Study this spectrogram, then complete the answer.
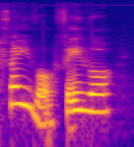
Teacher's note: it has the diphthong a and then the schwa sound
